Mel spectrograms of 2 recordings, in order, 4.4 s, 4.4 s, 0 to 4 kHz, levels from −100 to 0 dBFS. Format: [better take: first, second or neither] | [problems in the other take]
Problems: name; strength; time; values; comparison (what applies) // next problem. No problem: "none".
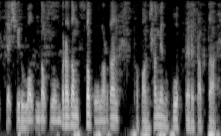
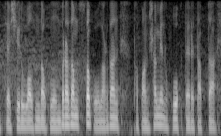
second | noise reduction (classical method Wiener filter)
